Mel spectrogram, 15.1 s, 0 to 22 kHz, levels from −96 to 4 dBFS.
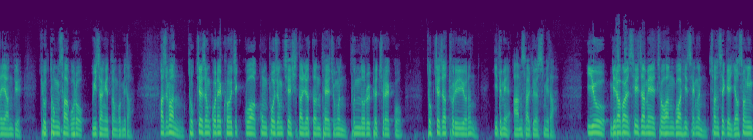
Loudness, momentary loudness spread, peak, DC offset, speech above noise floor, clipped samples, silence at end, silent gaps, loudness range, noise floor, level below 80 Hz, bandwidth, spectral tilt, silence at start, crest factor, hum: -25 LUFS; 10 LU; -6 dBFS; under 0.1%; 32 dB; under 0.1%; 0 s; none; 4 LU; -57 dBFS; -54 dBFS; 10.5 kHz; -5.5 dB/octave; 0 s; 20 dB; none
